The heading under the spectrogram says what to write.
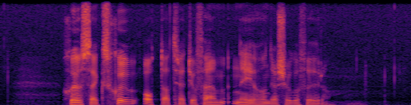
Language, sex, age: Swedish, male, 39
